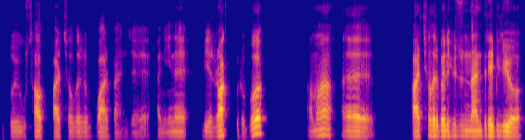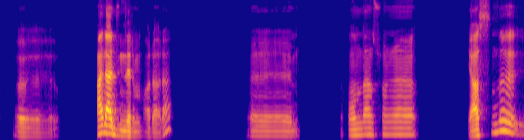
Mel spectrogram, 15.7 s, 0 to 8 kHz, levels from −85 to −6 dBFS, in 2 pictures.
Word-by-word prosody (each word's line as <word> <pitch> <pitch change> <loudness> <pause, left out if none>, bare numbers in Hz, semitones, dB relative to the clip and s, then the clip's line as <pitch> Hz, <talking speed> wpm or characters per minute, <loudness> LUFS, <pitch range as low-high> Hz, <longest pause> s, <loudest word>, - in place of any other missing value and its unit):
duygusal 100 +1 -5 0.2
parçaları 100 0 -8
var 95 -1 -4
bence. 90 +1 -19
Hani 95 -3 -18
yine 100 0 -8 0.2
bir 100 -1 -10
rock 115 +1 +6
grubu 155 - +3 0.6
ama, 120 +5 -3
eee, 100 -1 -1 0.5
parçaları 115 -1 +2
böyle 110 0 +4
hüzünlendirebiliyor. 105 -2 +1 0.3
Eee, 90 -1 -7 0.8
hâlâ 160 0 +10
dinlerim 105 -3 -1
ara 95 0 -9
ara. 90 - -10 1.2
Eee, 105 -1 -10 0.7
ondan 125 +3 -4
sonra 135 0 -7 0.8
ya 105 - +3
aslında 180 - +1
105 Hz, 90 wpm, -24 LUFS, 95-120 Hz, 1.2 s, hâlâ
